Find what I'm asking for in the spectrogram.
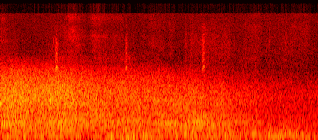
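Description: A Delta airliner lands at Amsterdam Schiphol on a windy day, its broad jet roar loud and sustained, then slowly easing as it passes, heard from outdoors at the field.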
